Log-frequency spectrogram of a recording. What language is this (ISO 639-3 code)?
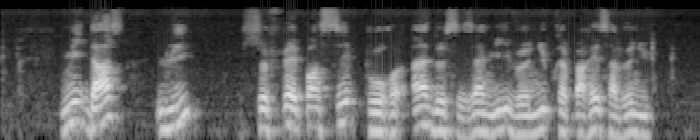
fra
